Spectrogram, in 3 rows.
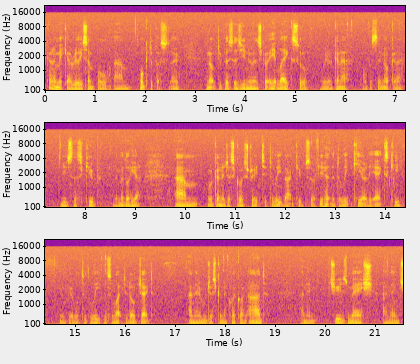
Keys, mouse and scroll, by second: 0.2 scroll up 2, 1.1 middle click, 1.1-2.1 scroll up 1, 6.1 click, 7.3 middle click, 14.2 x, 18.0 click.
